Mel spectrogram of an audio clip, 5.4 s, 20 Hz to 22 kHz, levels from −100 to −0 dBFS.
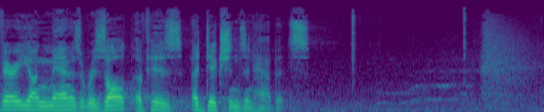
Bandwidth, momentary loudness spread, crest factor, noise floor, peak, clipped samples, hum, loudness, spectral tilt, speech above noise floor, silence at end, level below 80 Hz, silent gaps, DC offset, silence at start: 16 kHz; 20 LU; 20 dB; -71 dBFS; -18 dBFS; under 0.1%; none; -38 LUFS; -5 dB/octave; 34 dB; 0.4 s; -76 dBFS; none; under 0.1%; 0 s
